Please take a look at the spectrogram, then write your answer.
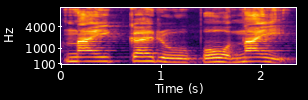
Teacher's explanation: ന എന്നുള്ള അക്ഷരം ആദ്യാക്ഷരം വന്നതുകൊണ്ട് അവിടെ ന ദന്ത്യമായിട്ട് ചൊല്ലണം. പല്ലിന്മേൽ നാവ് വന്ന് മുട്ടണം.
